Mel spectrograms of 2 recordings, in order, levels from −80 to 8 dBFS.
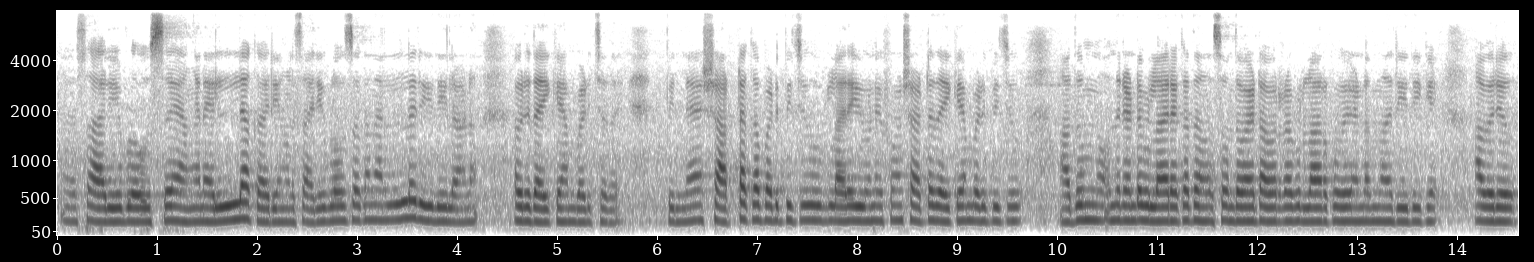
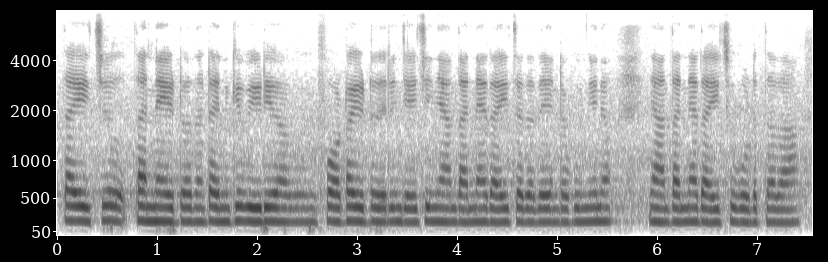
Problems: none marked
